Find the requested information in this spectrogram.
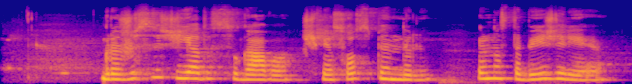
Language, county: Lithuanian, Kaunas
